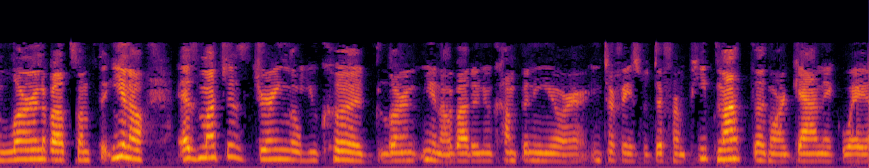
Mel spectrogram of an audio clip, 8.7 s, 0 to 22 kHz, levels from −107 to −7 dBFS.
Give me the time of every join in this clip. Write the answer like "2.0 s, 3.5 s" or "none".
3.0 s, 4.5 s, 7.2 s, 7.7 s

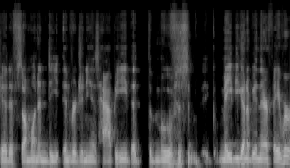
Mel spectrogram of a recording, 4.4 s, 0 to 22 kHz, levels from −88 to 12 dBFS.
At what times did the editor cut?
none

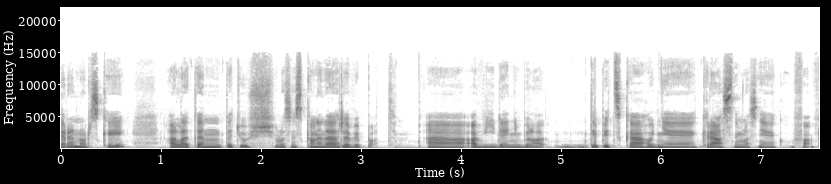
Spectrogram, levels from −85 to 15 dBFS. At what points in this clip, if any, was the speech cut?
none

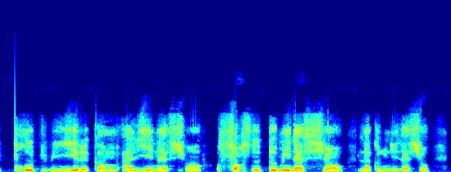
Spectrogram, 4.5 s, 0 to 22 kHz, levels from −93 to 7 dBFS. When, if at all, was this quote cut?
2.0 s

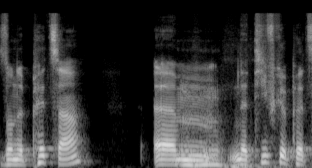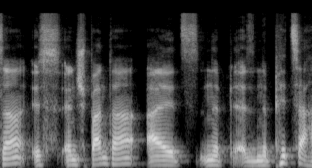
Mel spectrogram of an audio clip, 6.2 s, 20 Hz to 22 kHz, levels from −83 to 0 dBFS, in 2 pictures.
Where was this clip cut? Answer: none

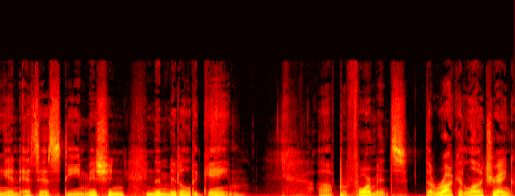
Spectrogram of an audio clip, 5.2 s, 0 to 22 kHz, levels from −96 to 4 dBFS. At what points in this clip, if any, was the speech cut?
1.5 s, 1.9 s, 3.3 s

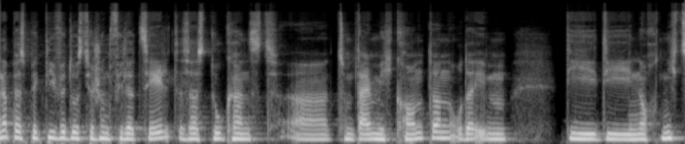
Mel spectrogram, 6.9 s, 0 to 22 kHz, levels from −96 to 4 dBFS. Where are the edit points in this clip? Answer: none

